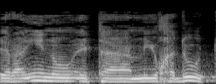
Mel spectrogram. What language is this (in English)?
Hebrew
